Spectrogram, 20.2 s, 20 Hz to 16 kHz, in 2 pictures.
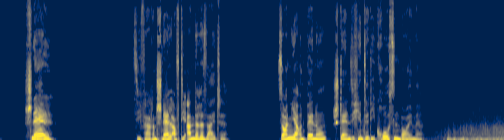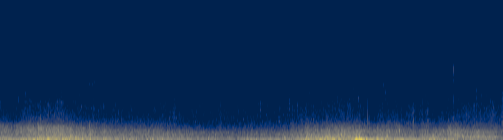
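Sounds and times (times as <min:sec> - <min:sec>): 
speech: 0:00.5 - 0:01.2, 0:02.7 - 0:04.6, 0:05.6 - 0:09.1
snow avalanche rushing down: 0:08.7 - 0:20.1.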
